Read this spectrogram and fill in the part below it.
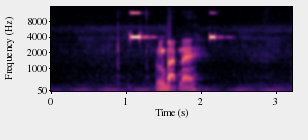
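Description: An electronic control board beeps twice in short high tones.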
